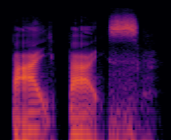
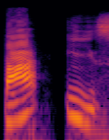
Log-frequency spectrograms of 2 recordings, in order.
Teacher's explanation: A segunda vogal do hiato ela é tônica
